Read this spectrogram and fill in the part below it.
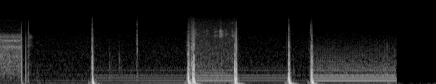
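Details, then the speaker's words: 1977 recording, Smyrna GA ESS T-carrier trunk to 75 West End ESS, early T-carrier sound from around 1969; steady low buzzing hum with scattered sharp clicks and pops; noisy trunk. "This illustrates the early sound of T-Carrier that started showing up around 1969."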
